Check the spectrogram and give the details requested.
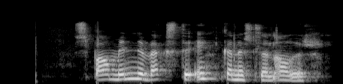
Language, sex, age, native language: Icelandic, female, 30-39, Icelandic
